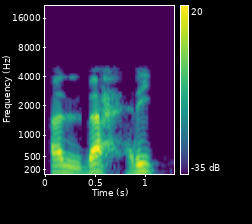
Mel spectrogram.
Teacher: فالبحر هنا كلمة البحر عندنا الراء هنا لو وقفنا عليها لأصبحت ساكنة، وما قبلها ساكن هو الحاء، وما قبله مفتوح فتفخم، تفخم قولا واحدا. لكن في حال الوصل البحري فترقق هذه الراء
